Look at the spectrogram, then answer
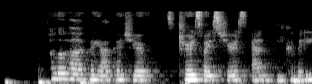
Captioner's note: speaking foreign language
